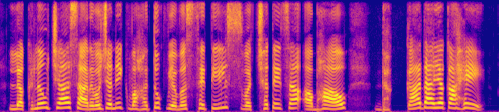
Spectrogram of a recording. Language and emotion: Marathi, disgusted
